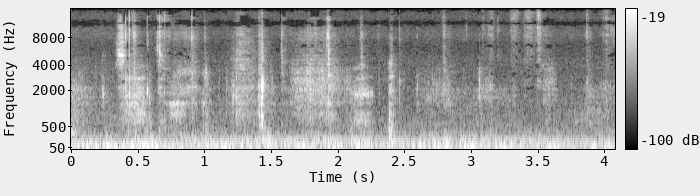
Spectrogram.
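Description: Faint whispering with soft clicks and taps from handling, one sharper click about a second and a half in.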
